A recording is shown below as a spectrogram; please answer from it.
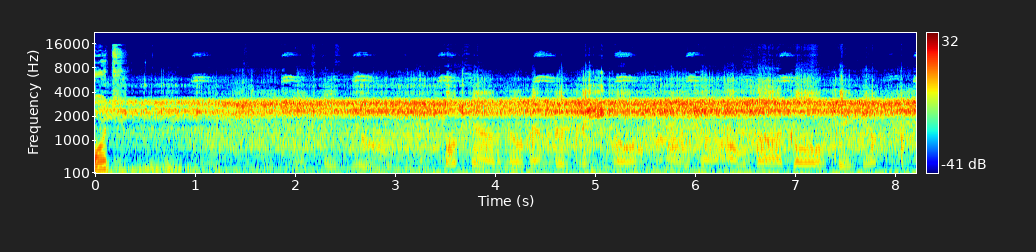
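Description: Quansheng UV-K6 handheld, modified for HF reception, playing shortwave static through its speaker while tuned to 14.215 MHz on the 20-metre amateur band. From about two and a half seconds in, a faint voice from a distant station comes through the hiss.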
